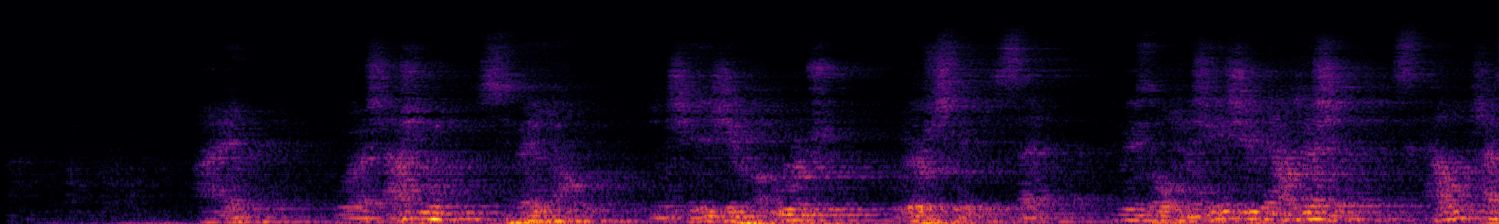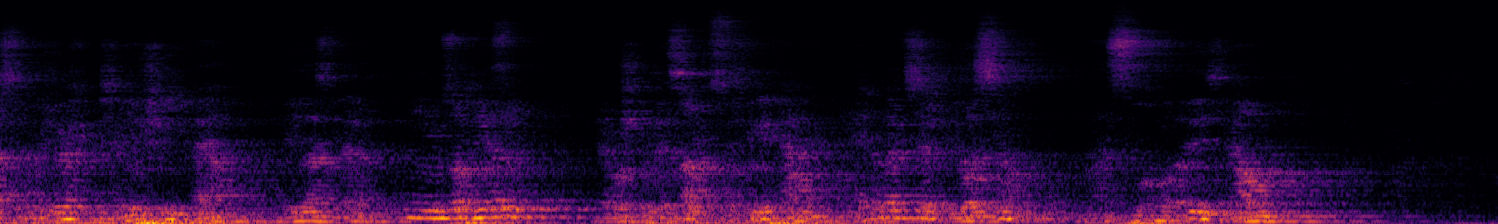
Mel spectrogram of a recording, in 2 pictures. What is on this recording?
Drone sounds that are Intense and scary. These aliens love to chatter!.
ambiance, ambience, besthorror, creepy, demon, Drone, evil, fear, fearful, free, ghost, ghostly, greoan, growl, haunted, hd, horror, intence, moan, nightmare, paranormal, professional, pure, scary, sinister, spectre, spooky, zoltok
